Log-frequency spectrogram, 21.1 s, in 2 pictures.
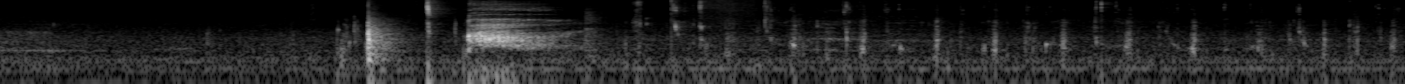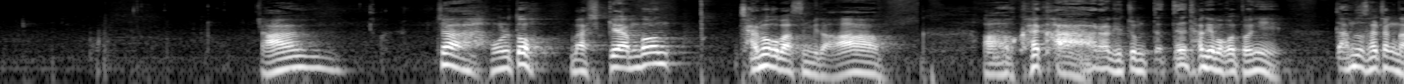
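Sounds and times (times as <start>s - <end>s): wet chewing with closed lips: 4.6s - 12.5s, 13.2s - 13.8s.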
